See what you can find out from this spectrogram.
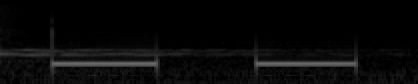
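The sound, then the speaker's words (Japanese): A telephone busy tone plays after a call is disconnected: two faint, evenly spaced beeps of steady mid pitch, each about half a second long, separated by a short gap. “電話は切れてしまいました。”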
